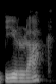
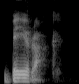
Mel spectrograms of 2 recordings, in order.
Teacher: Kicks back the doubling into the first vowel, and it changes from a hirek to a tsere. And so it goes from birak to berak, but it's Piel.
